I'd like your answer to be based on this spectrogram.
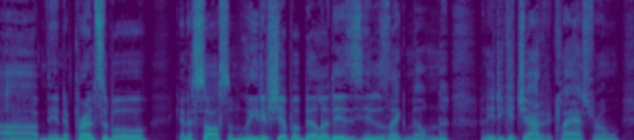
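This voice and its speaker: Speaking in a Southern US accent at a fairly quick pace, a man of medium pitch keeps his loudness very even and his pitch variation ordinary against a quiet background. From US South. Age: 50s. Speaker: school principal. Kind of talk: interview conversation.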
